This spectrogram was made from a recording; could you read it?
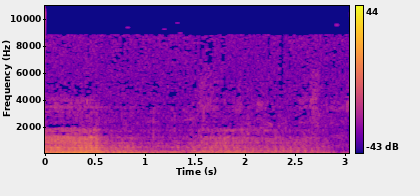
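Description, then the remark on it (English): A limousine's engine rumbles with a low, steady drone, briefly louder at first with a tonal whine, then settling into a smooth hum as it is driven off in town toward the highway. “In town, you go through the motions of buying what you need to repair the broken fuel line, and then wait as the big guy gets into the limousine and is driven off toward the highway.”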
